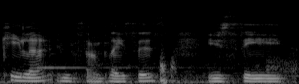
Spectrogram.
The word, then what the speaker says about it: Quilla: again this picture of mama cuellar pronounced quila in some places you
